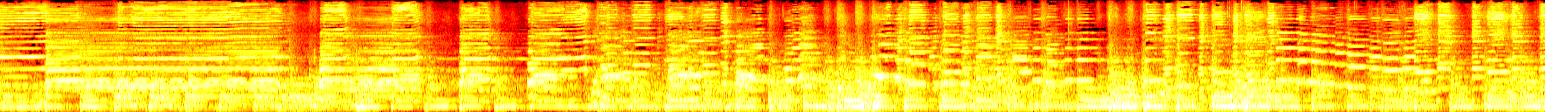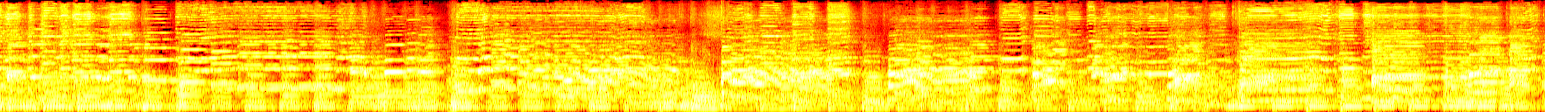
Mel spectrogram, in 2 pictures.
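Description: Blues harp (diatonic harmonica) played live through a vocal microphone, wailing melodic lines with bends and slides over guitar accompaniment in a blues.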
